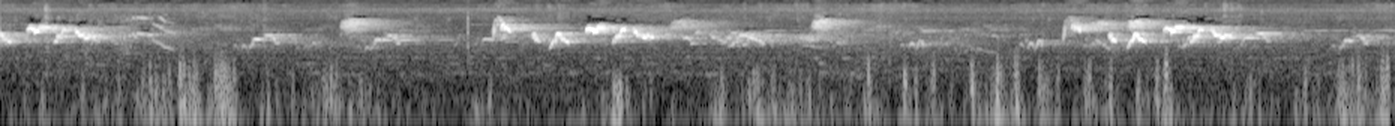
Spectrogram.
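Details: Red-whiskered bulbul in a home garden, Hosur: clear, loud whistled phrases of three or four slurred notes with quick upward and downward sweeps, given in bursts separated by short pauses; faint low rumble behind.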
